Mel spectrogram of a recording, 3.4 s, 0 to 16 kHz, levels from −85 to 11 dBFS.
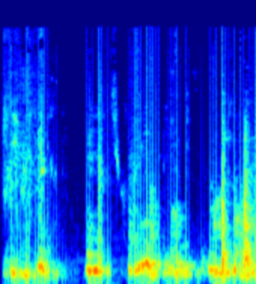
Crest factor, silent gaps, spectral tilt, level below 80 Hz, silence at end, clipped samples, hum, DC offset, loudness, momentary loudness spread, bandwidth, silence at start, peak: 18 dB; none; -8 dB/octave; -40 dBFS; 0 s; under 0.1%; none; under 0.1%; -20 LUFS; 9 LU; 11.5 kHz; 0.05 s; 0 dBFS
